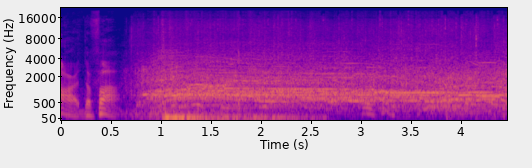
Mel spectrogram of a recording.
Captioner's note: audience cheering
